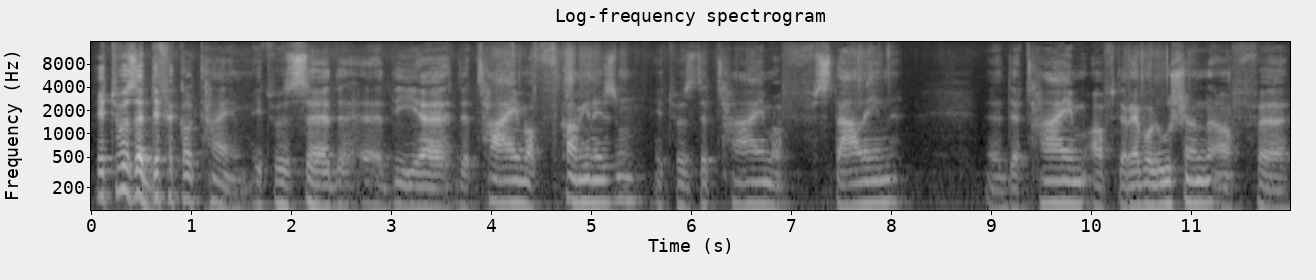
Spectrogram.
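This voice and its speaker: A man in his seventies from Hungary, a native Hungarian speaker, telling his life story in a slow, halting way with many fillers and restarts. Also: mid-range voice, slight background noise. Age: 70s. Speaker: interview guest, vascular surgeon. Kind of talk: recorded oral-history interview.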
